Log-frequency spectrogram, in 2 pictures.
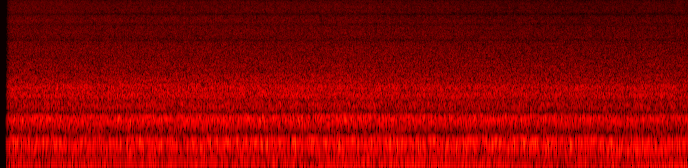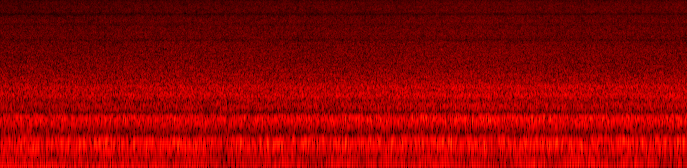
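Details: Honey bee swarm arriving at a bait hive, an old winter dead-out placed beside a house: a dense, steady, continuous hum of many bees at even loudness throughout, low droning tones layered under broad buzzing.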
